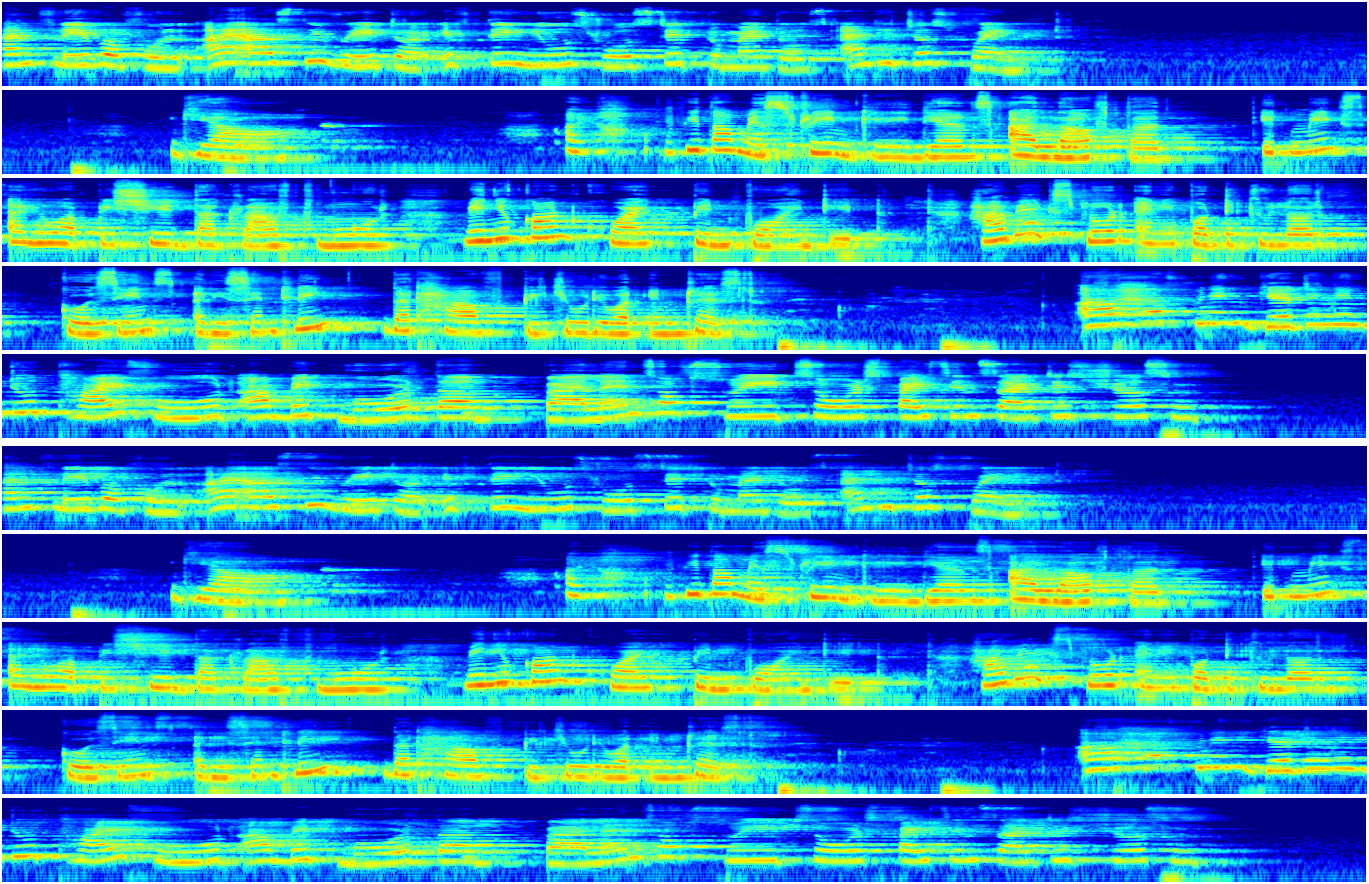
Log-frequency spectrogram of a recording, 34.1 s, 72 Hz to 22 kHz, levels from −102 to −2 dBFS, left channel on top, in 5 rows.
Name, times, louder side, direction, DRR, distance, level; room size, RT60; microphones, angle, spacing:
voice 1, 0.0-5.1 8.4-8.5 25.8-33.4, left 3 dB, 75° left, 5 dB, 2.6 m, -36 dB
voice 2, 7.7-8.3 9.6-12.6 13.1-17.9 18.3-20.3 20.8-24.1, left 1 dB, 55° left, 7 dB, 3.6 m, -32 dB
25.0 x 24.5 x 7.4 m, 0.77 s
head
